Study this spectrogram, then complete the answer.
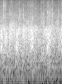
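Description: A church congregation claps together in a steady, even wash of applause, held at moderate volume through the whole moment without a break.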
